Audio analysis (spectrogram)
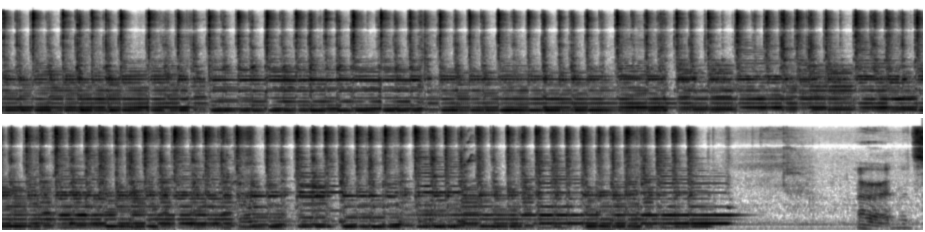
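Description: Electric guitar strums the chorus of a song in a full, distorted, steady rhythm of sustained chords that cuts off sharply near the end, leaving a brief quieter tail.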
